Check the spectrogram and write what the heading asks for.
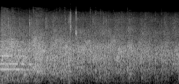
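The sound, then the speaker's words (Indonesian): An audience claps together for Mongol in a dense, steady wash of applause, loud and sustained for the whole moment with no breaks or individual claps standing out. “Ya, saya uh, boleh tepuk tangan dulu ya, ya untuk Mongol ya.”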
